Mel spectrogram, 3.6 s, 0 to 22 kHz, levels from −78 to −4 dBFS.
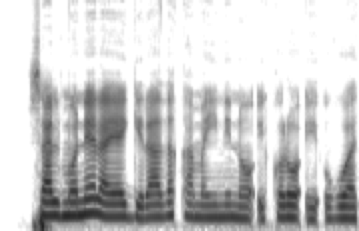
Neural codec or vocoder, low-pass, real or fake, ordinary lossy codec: none; none; real; none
